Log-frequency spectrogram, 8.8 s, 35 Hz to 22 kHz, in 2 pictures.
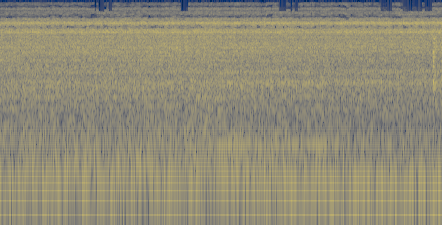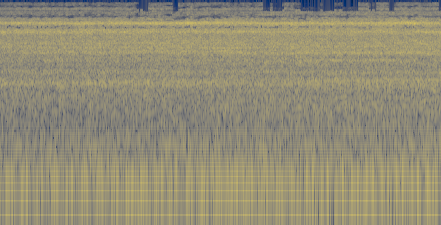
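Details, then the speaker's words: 1968 Dodge Monaco 500 440 Magnum V8, rebuilt, first start in 36 years, after 20-minute break-in at 2000 rpm, warm, about 27 degrees timing: steady even rumble at about 800 rpm idle, no knocks or misses. "we're at about 800 rpm and i think that's where we're going to keep it for now until we can"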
